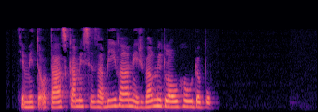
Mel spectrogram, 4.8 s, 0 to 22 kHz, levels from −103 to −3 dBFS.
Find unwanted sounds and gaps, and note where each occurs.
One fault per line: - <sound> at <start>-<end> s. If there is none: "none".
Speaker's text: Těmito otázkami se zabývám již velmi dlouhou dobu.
none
